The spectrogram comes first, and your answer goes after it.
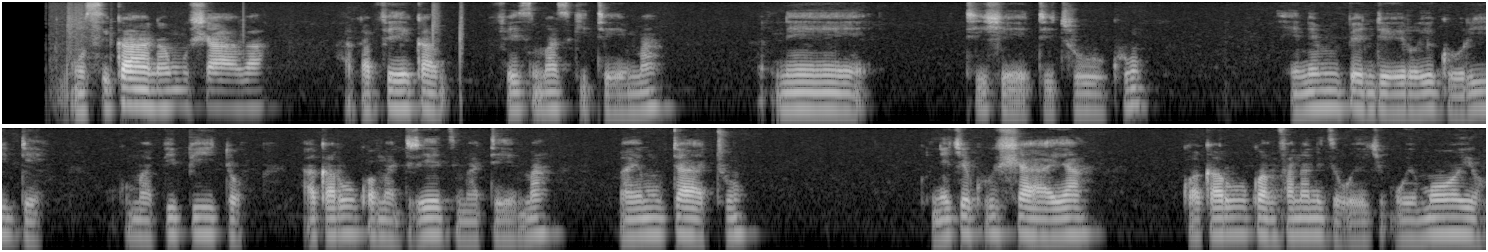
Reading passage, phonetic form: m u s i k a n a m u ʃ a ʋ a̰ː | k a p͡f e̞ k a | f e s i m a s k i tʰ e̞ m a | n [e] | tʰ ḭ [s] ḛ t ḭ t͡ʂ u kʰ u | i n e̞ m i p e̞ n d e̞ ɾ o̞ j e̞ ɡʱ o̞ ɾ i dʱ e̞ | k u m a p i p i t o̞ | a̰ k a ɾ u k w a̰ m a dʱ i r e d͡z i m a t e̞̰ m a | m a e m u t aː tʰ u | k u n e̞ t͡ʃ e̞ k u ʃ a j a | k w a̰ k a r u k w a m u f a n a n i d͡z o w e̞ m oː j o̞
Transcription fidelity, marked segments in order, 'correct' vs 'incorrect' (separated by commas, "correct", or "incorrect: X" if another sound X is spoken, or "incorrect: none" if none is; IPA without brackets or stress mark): correct, incorrect: ʃ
